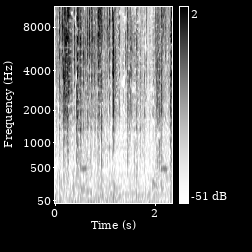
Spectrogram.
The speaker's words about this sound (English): It's a bit of crackling because I have to just prepare a couple of bandages for you.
